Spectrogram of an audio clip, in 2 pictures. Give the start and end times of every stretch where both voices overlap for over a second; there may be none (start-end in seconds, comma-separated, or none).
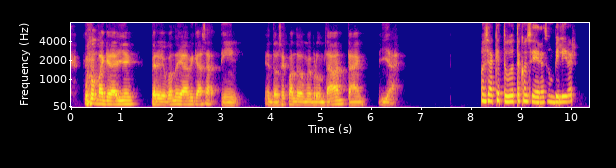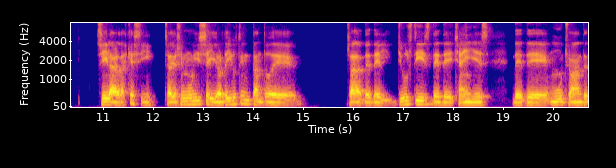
none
